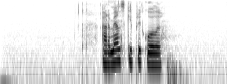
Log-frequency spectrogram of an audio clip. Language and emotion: Russian, neutral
